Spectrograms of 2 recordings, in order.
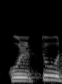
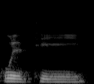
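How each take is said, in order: First: The word ends with a u vowel. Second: The word ends with an i vowel. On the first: The speaker calls it right. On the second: The speaker calls it wrong.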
